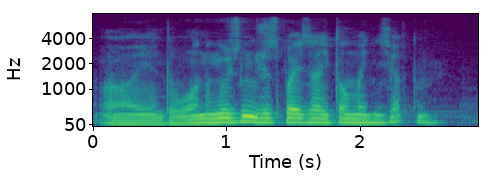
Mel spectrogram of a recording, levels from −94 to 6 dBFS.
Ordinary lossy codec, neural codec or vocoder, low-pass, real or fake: none; codec, 44.1 kHz, 7.8 kbps, DAC; 7.2 kHz; fake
